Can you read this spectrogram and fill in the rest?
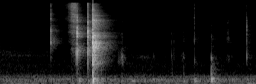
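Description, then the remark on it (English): A can of margarita cracks open with a sharp metallic click and a brief burst of fizzing hiss, followed by a few faint, scattered clicks against a low background hum. “No, I was opening the can.”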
